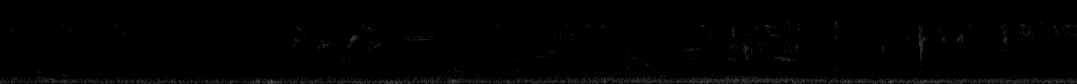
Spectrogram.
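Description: Faint birdsong: scattered short, high chirps and twitters from small birds in the trees, over a quiet low background hum.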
